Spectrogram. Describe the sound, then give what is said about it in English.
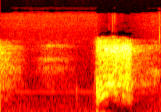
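A single loud, sharp bark from a dog that wants to be held bursts out after a stretch of quiet background hiss, short, then fades back to low noise. “Your dog wants to be held so bad.”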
